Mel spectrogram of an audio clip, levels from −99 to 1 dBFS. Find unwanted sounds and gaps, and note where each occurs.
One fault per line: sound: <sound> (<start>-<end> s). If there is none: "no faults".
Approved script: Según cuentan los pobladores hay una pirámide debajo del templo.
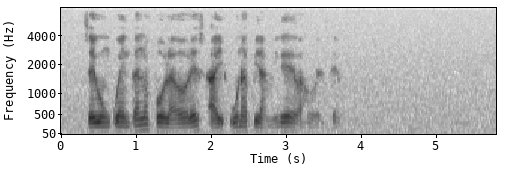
no faults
